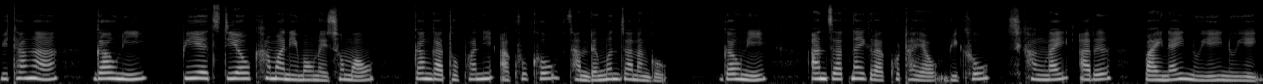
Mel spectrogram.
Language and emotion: Bodo, neutral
